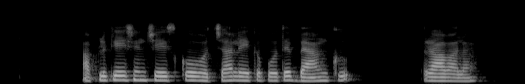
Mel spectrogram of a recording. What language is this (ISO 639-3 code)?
tel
